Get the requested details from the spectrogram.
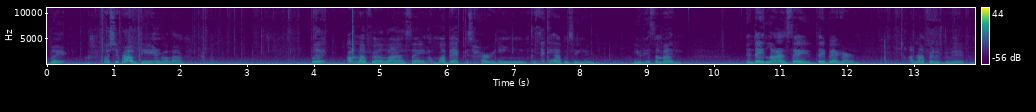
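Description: A woman with a medium pitch talks at a moderate pace, using ordinary pitch variation and long, frequent pauses, while background noise is clearly audible.

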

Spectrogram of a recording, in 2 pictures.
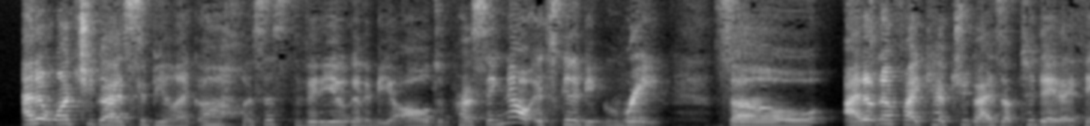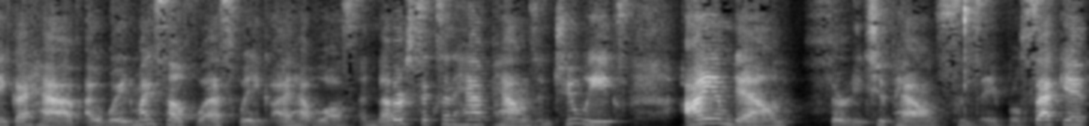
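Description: A woman talks at a fairly quick pace. Her intonation is lively. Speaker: vlogger. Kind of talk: casual vlog chat. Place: home room.

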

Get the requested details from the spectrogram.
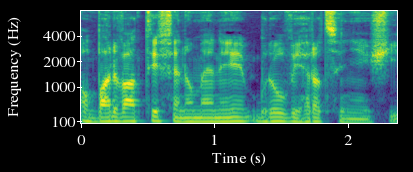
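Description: Against a quiet background, the speech runs at a fairly slow pace in a monotone, flat intonation. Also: man. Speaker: guest. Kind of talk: interview answer. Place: studio.

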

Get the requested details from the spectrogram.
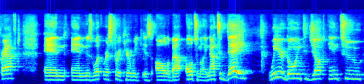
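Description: A man's voice with ordinary pitch variation, a quiet background and audible room echo. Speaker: respiratory therapy educator. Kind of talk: lecture. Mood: upbeat, friendly. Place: home room. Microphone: webcam.

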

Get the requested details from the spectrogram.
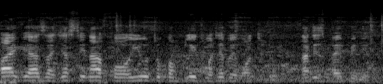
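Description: A high-pitched male voice, dry with no echo, amid noticeable background noise. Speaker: local politician. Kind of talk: interview answer. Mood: relaxed, smiling. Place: open country. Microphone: handheld.

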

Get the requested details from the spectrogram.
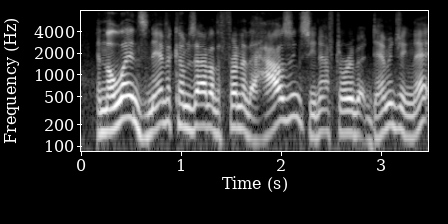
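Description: A man with very wide pitch swings, in a dry sound with no echo. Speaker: camera reviewer. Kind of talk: tutorial. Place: garden.

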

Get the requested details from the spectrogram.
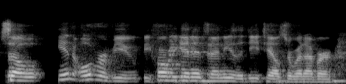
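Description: A man's voice sits high in pitch, and its pitch varies in an ordinary way. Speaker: city finance official. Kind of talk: budget presentation. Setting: council meeting. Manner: fast.

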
